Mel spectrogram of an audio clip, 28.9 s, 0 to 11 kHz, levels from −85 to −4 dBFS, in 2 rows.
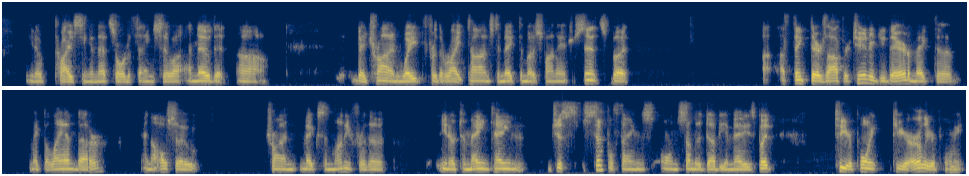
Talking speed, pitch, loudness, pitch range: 145 wpm, 105 Hz, -23 LUFS, 100-110 Hz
